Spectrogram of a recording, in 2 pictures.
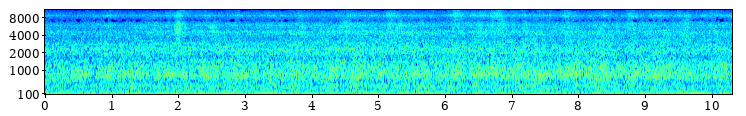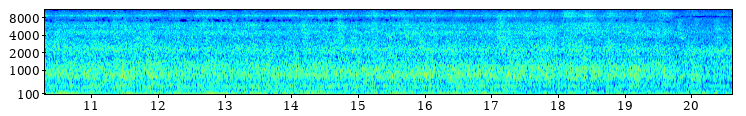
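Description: Steady running noise inside a moving metro train car: an even rushing noise over a continuous low hum.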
